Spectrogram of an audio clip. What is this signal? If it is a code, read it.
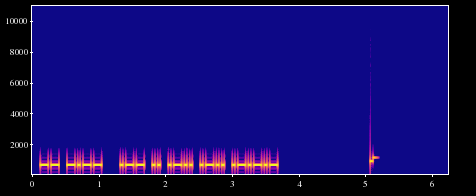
Morse code, heard as a keyed tone, about 30 wpm, 700 Hz. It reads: MY WILL.
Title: Sentences from Top 1500 Words 30wpm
